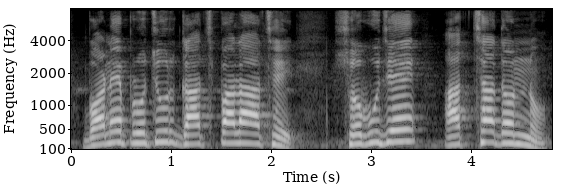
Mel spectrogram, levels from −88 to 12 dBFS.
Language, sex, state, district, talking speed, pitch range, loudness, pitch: Bengali, male, West Bengal, Cooch Behar, 85 wpm, 185-230 Hz, -14 LUFS, 205 Hz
